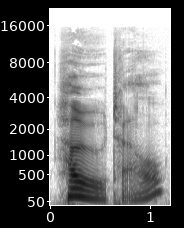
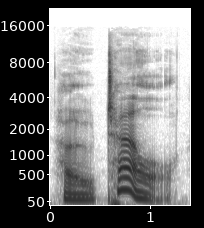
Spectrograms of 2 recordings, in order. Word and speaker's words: hotel: For example, hotel isn't hotel, it's hotel. Generally speaking, or perhaps more correctly, phonetically speaking, the emphasis is on the first syllable, except for November and Sierra, the middle, Papa, and Quebec at the end.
